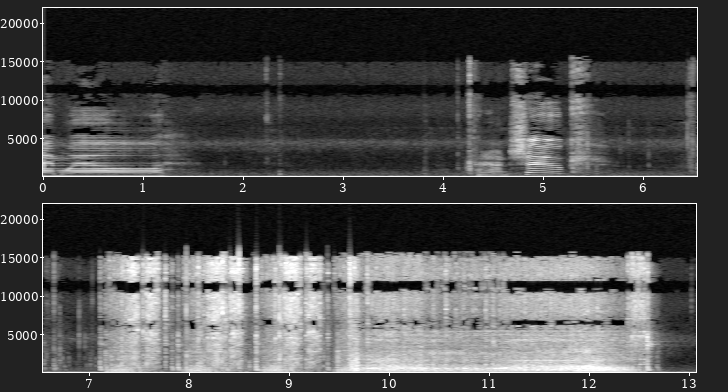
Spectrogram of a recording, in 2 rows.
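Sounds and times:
starter rope pulls: 6.4 - 12.8
leaf blower engine running unevenly: 7.1 - 12.7.

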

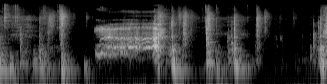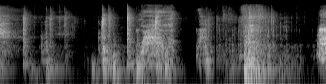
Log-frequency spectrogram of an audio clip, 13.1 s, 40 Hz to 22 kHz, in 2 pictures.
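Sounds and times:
metal frame knocking: 6.2 - 12.9.

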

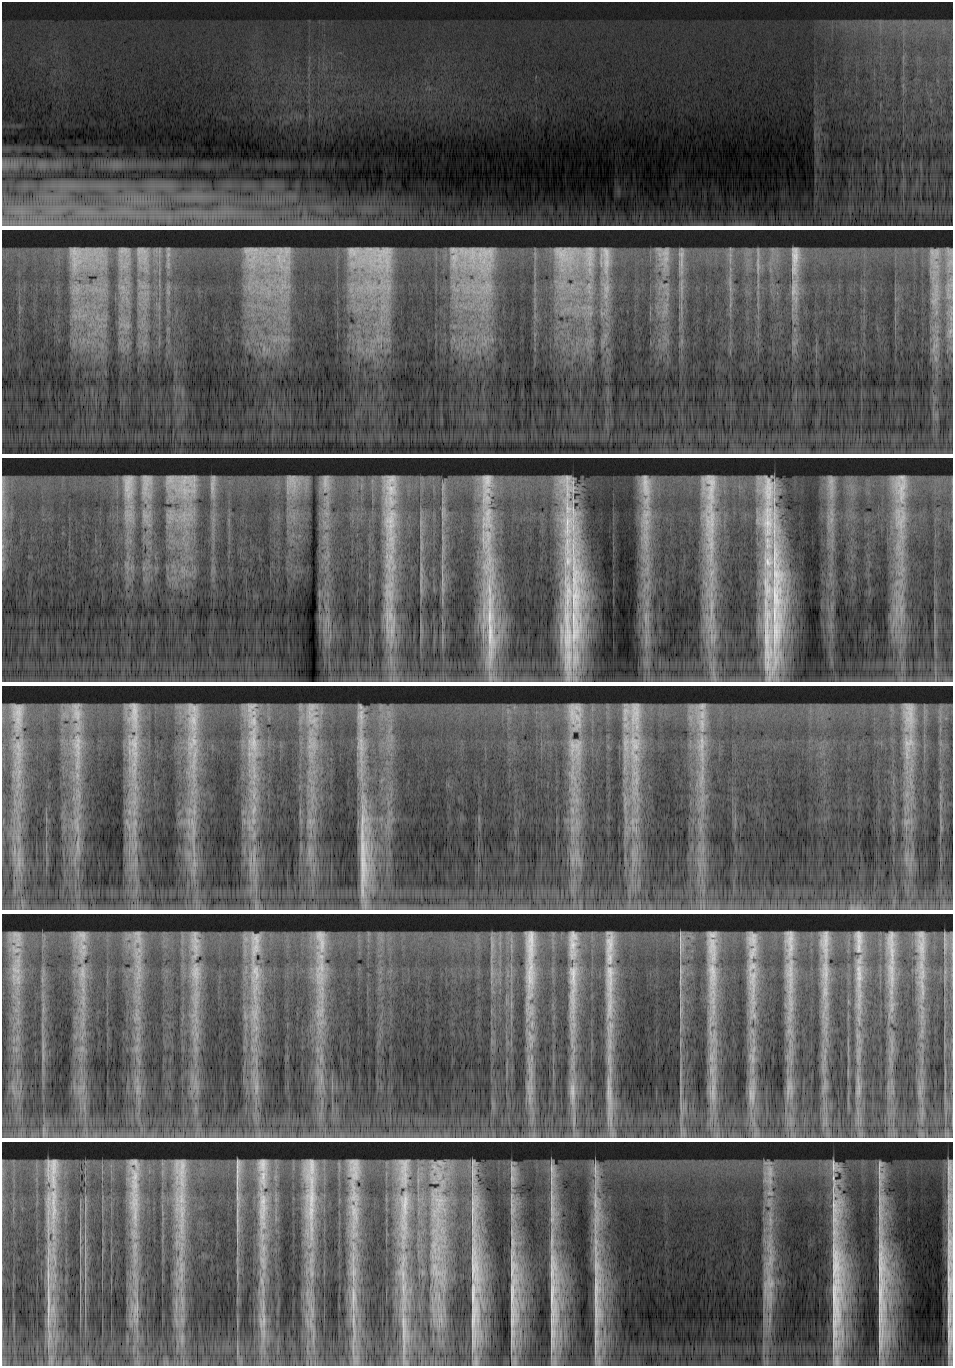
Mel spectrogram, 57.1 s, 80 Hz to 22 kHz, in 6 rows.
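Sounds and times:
knife chopping on cutting board: 23.8 - 27.0, 27.9 - 32.4, 37.4 - 41.4, 42.9 - 53.7, 55.2 - 56.6.

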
